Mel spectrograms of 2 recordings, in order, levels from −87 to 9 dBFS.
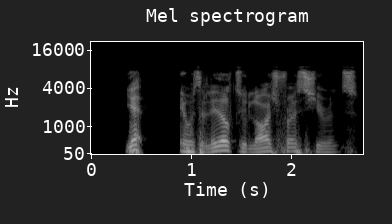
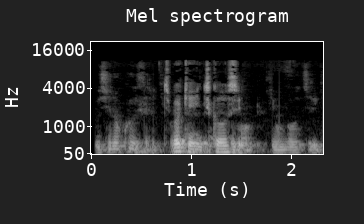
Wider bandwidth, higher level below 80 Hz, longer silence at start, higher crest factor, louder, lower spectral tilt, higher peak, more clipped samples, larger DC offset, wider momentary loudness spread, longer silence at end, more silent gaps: second, 9.2 kHz vs 11.5 kHz; second, -62 dBFS vs -50 dBFS; first, 0.35 s vs 0.05 s; about the same, 22 dB vs 20 dB; second, -35 LUFS vs -24 LUFS; about the same, -4 dB/octave vs -4.5 dB/octave; second, -14 dBFS vs -4 dBFS; neither; neither; second, 7 LU vs 12 LU; about the same, 0.1 s vs 0 s; first, 0.64-0.88 s vs none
